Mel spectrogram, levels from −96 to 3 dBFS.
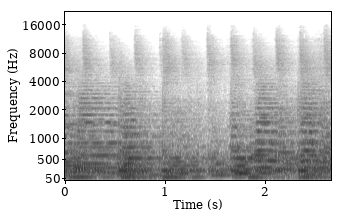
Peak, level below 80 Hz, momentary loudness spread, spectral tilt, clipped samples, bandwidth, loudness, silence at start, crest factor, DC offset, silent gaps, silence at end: -10 dBFS; -40 dBFS; 5 LU; -8 dB/octave; under 0.1%; 12.5 kHz; -25 LUFS; 0 s; 14 dB; under 0.1%; none; 0 s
